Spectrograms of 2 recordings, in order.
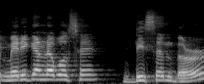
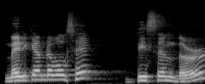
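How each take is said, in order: No difference in how they are said.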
